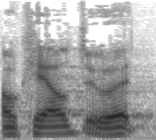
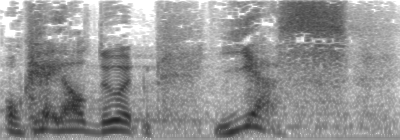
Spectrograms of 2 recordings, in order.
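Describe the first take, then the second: First: It is said with weary resignation. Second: It is said with eager excitement.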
